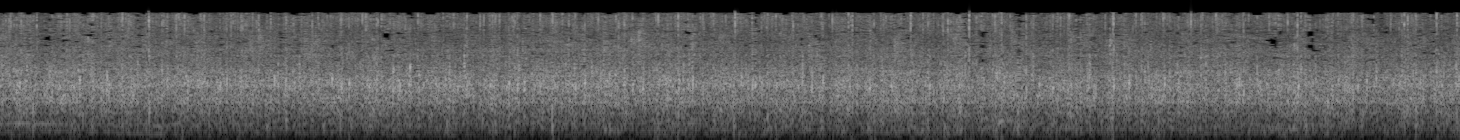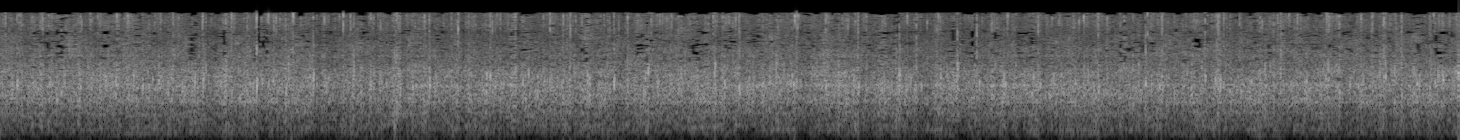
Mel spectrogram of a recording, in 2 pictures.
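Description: A large audience applauds in a hall.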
